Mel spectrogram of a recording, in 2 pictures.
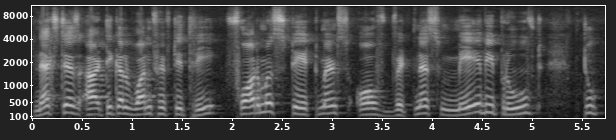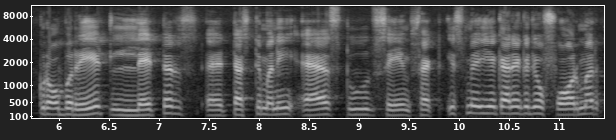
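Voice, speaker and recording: Man, slightly high voice, Pakistani accent, lecturer, explanatory delivery, didactic, repeats and simplifies points. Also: darkish tone. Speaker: law lecturer. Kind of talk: explanatory lecture, reading statutes in English and explaining them informally.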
